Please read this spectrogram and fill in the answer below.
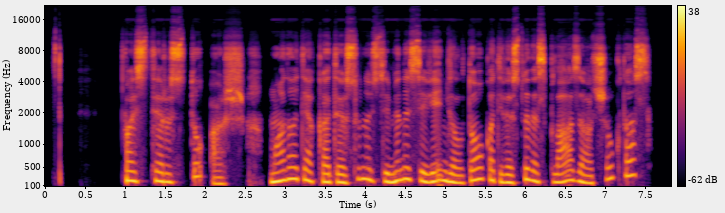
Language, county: Lithuanian, Vilnius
